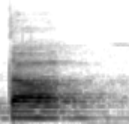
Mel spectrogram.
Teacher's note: इसमें ये देखते हैं ना कि दांत बिना टच करे नहीं बोल सकते, ऐसे ता, जीभ को दांत से ना टच करिए, बोल के देखिए नहीं बोल पाएंगे। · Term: ता वर्ग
